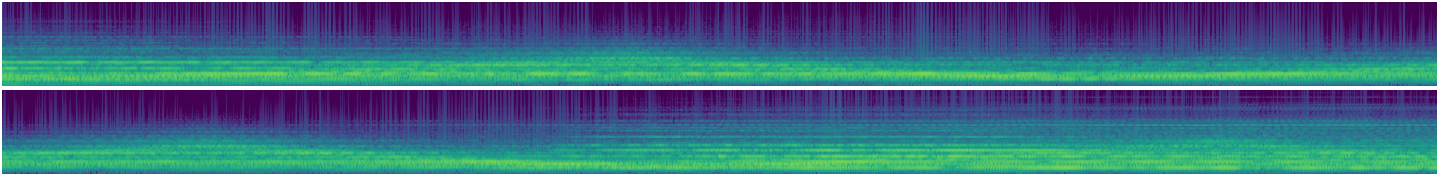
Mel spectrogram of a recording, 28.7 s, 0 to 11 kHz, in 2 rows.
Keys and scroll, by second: 0.3 g, 4.9 z, 18.2 ctrl+z, 24.1 b, 28.4 Delete.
